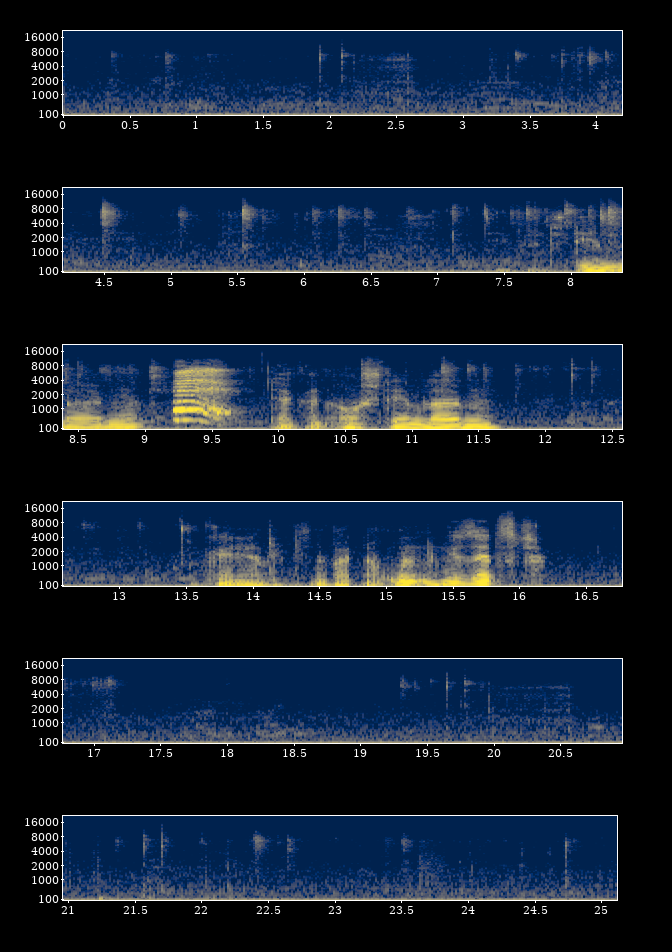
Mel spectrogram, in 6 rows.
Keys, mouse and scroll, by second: 3.9-5.5 right drag, 8.5-10.1 right drag, 10.7-13.9 right drag, 14.1 a, 15.5 g, 21.7-23.3 right drag, 24.4 g.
